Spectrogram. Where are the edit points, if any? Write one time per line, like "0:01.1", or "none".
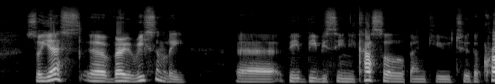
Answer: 0:02.8
0:04.0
